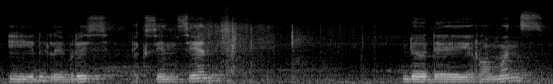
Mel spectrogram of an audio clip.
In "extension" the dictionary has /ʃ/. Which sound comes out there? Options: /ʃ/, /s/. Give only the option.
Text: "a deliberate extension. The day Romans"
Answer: /s/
